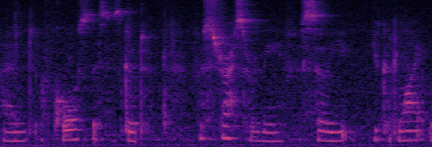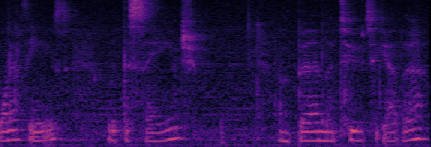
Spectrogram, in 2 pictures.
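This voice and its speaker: A woman performs an ASMR role-play as a personal shopper. Her voice is soft, breathy and fairly low, slipping in and out of a soft voice as she gently explains. The room echoes around her, with clear noise behind. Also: steady tone, unhurried. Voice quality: soft-spoken, often breathy and soft-spoken. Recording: roomy echo, clear background noise.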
